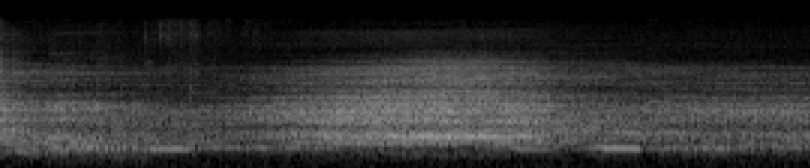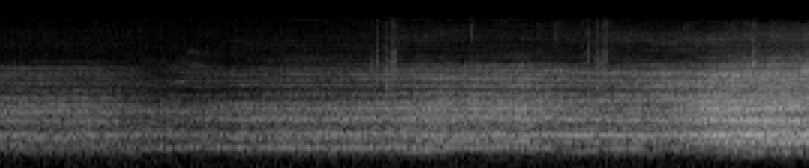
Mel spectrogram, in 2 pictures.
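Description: Yucatán black howler monkeys howling in the canopy: long, deep, droning roars that swell loudest a couple of seconds in, fall away, then build again toward the end.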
